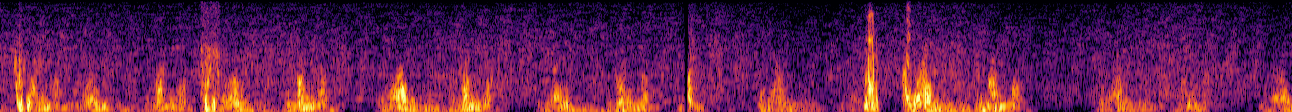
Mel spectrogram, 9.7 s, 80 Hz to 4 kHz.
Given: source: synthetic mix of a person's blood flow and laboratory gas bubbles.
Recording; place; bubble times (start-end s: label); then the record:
Doppler ultrasound of blood flow; precordium
0.09-0.26 s: bubbles
1.50-1.64 s: bubbles
6.46-6.60 s: bubbles
6.75-6.86 s: bubbles
From the record:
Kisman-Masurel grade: 123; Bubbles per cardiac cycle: 1 to 2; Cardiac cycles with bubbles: 10 to 50%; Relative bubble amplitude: loud (0.450 to 0.775); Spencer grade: 2 (many but less than half of the cardiac periods contain bubble signals, singularly or in groups); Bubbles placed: anywhere in the cardiac cycle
